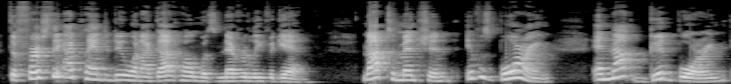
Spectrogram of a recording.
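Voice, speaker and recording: Echoey woman reading a children's novel aloud. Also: mid-range voice. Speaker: read-aloud narrator. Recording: echoey room.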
